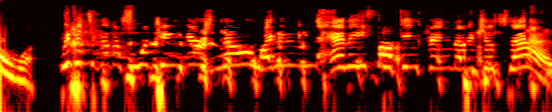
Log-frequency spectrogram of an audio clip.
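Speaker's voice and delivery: high, exasperated tone.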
